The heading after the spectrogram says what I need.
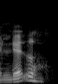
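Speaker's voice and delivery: "little" with a short i in the first syllable; short I vowel. Shown as a demonstration. Asking which store name is right, short-i little. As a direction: say "little" to rhyme with middle. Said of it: "I pronounced Lidl wrong as well".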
